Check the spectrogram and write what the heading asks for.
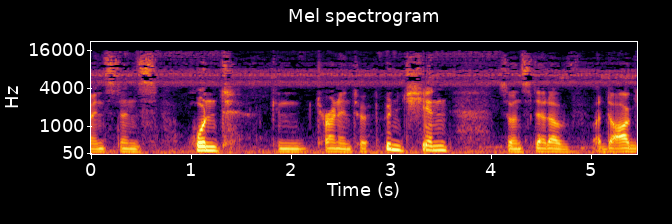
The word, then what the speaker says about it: Hündchen: But anything that ends with Chen, like Kätzchen, Hündchen, Gläschen, Mädchen, is pronounced with a soft CH, the sh, chen.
